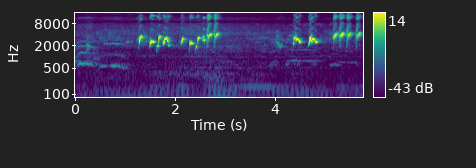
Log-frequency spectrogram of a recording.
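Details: Red-whiskered bulbul singing in the morning in a doubled 2-3 style with 'rik' phrases: bright, bubbly whistled notes rising and falling around the upper-middle range, in two bursts separated by a pause, over a low steady hum.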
